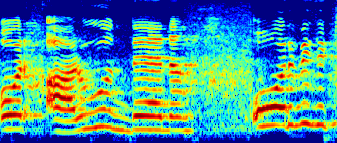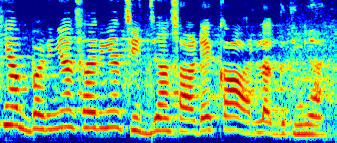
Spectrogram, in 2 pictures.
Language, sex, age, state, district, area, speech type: Dogri, female, 18-30, Jammu and Kashmir, Reasi, rural, spontaneous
